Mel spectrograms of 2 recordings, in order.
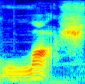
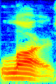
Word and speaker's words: Losh: It's pronounced Losh, not Lars. Sorry. It's Um, pronounced Losh.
